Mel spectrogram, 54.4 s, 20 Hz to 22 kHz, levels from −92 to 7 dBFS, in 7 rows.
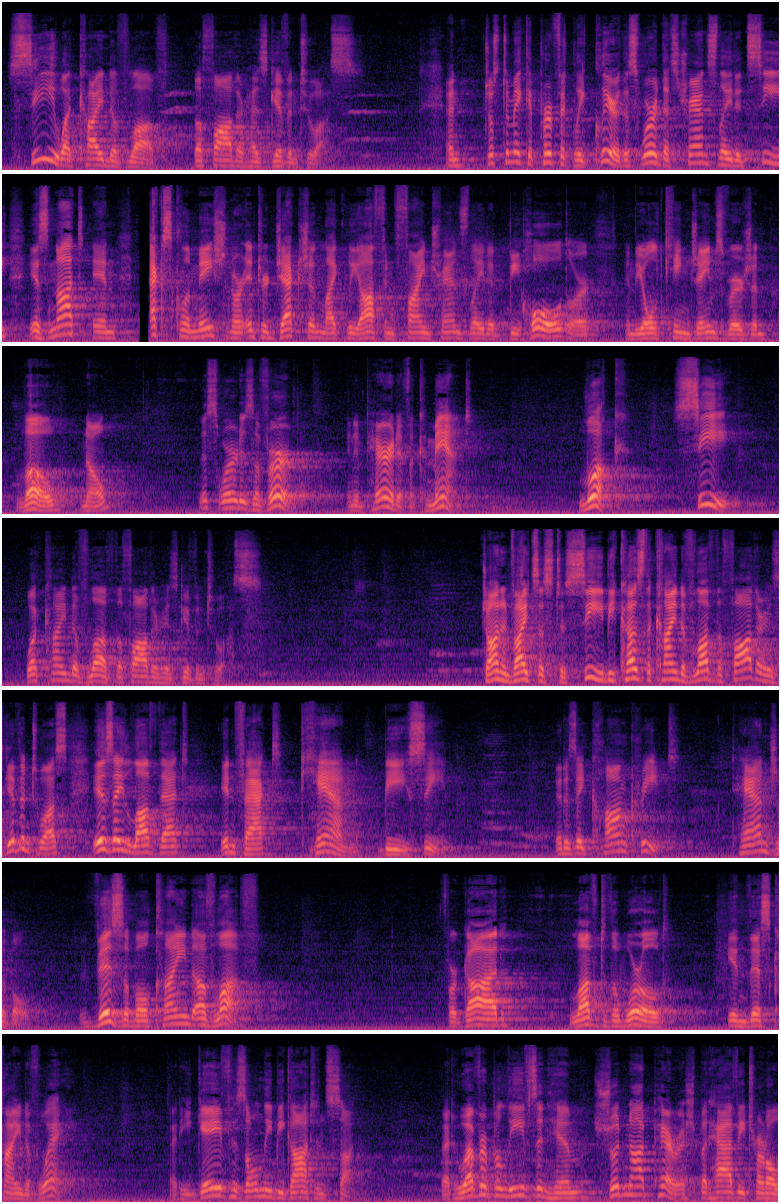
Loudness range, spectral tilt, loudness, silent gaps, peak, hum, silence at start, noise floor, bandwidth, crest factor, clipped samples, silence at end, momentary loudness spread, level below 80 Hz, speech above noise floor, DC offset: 7 LU; -3.5 dB/octave; -25 LUFS; 9.15-9.23 s; -4 dBFS; none; 0.05 s; -48 dBFS; 16.5 kHz; 22 dB; under 0.1%; 0 s; 16 LU; -48 dBFS; 22 dB; under 0.1%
